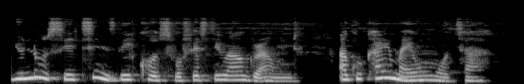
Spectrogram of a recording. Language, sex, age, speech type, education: Nigerian Pidgin, female, 15-29, spontaneous, tertiary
